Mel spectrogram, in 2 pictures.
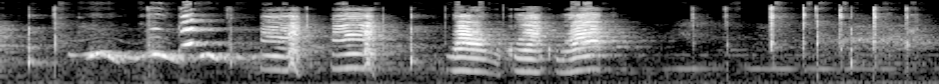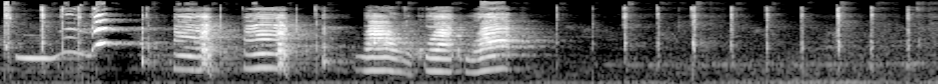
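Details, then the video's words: Pet talking Indian ringneck parakeets, three caged birds, giving squawky, speech-like harmonic phrases with gliding notes in two bursts, separated by sharp clicks and brief whistles, indoors. "Talking indian Ringneck Parrots"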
